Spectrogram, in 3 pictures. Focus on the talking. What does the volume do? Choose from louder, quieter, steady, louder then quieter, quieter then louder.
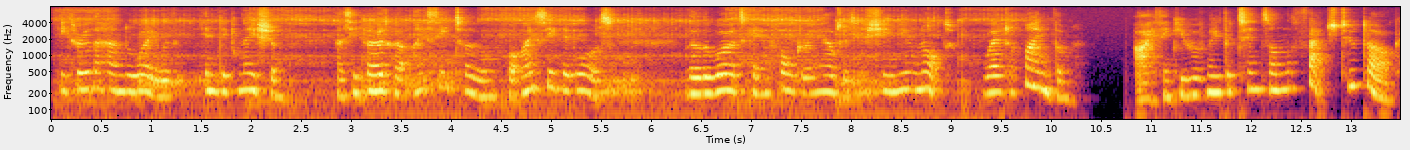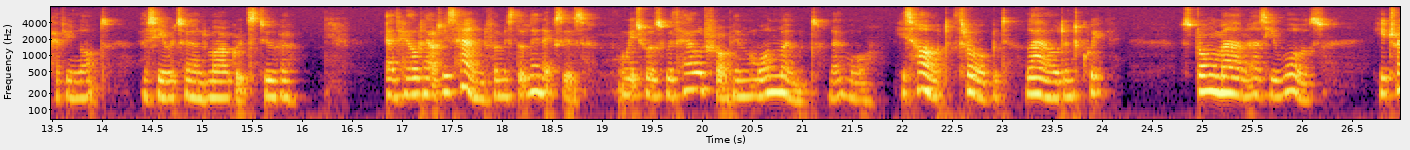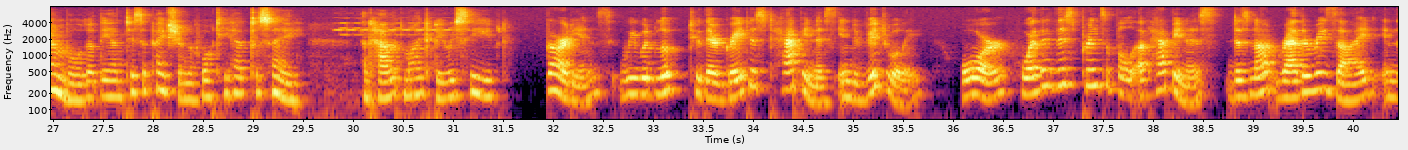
steady.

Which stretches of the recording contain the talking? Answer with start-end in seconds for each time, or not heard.
0.1-5.7, 6.3-16.1, 16.8-40.4.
